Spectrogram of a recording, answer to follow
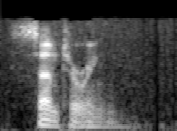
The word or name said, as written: Centering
